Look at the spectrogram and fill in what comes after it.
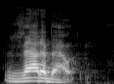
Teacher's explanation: We are probably going to make something called a flap or a tap, which is when your tongue just goes up and down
